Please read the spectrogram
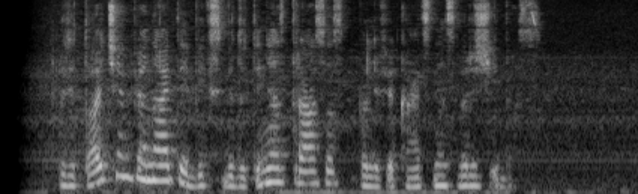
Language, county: Lithuanian, Klaipėda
